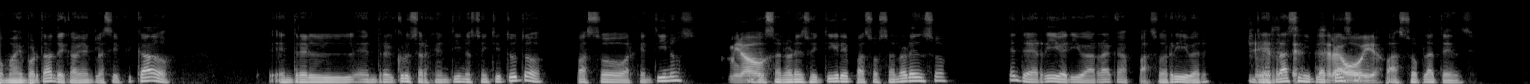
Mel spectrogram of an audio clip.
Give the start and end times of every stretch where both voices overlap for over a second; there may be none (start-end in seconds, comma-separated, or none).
12.5-13.8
